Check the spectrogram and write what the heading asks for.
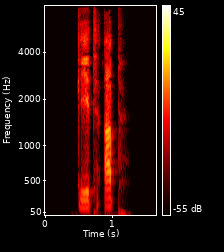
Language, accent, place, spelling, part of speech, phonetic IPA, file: German, Germany, Berlin, geht ab, verb, [ˌɡeːt ˈap], De-geht ab.ogg
- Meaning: inflection of abgehen: 1. third-person singular present 2. second-person plural present 3. plural imperative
